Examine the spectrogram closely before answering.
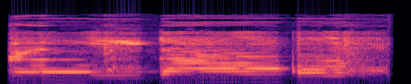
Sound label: radar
